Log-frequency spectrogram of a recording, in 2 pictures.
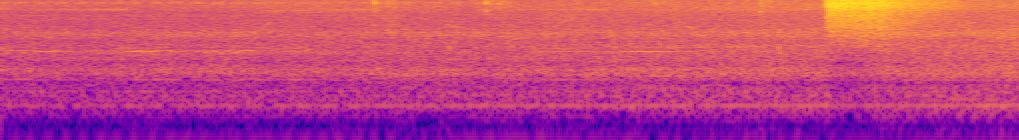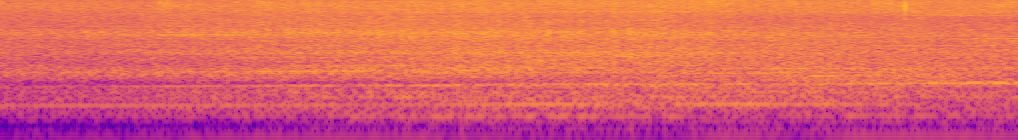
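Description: Diesel-electric multiple unit (DEMU) train approaching and passing close by, the power car's engine drone growing steadily louder. A short, sharp hiss of air breaks out about four seconds in.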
